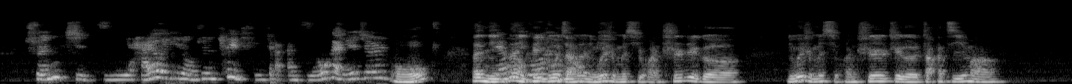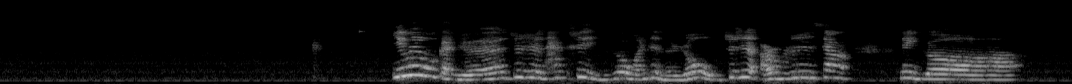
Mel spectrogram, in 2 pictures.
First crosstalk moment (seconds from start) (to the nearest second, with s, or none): 5 s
